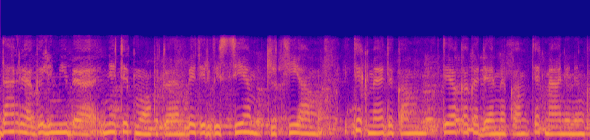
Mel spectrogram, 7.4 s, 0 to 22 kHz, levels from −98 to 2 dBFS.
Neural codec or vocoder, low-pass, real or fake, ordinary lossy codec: none; 7.2 kHz; real; Opus, 16 kbps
